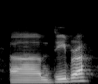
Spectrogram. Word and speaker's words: Debra: Debra. Debra. Okay. All right. How did she spell it? Debra or Deborah. Yeah, Deborah. that's Debra. That's for sure Debra because Zebra is a.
